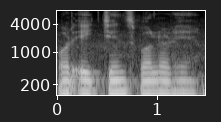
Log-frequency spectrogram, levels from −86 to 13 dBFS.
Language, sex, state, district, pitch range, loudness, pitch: Hindi, male, Arunachal Pradesh, Papum Pare, 120-125 Hz, -14 LUFS, 125 Hz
